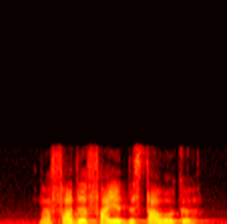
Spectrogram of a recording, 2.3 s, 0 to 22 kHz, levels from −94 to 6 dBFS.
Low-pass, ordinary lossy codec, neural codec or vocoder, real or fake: none; none; none; real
